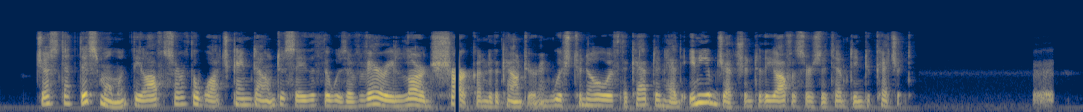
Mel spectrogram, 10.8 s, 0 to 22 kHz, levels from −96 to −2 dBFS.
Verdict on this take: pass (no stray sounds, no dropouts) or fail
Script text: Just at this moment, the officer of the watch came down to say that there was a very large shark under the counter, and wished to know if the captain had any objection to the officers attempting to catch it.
fail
